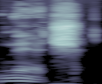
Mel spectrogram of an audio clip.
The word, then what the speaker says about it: niche: Just remember that it doesn't rhyme with bitch, which is the thing you want to call her when she corrects you about the word niche.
